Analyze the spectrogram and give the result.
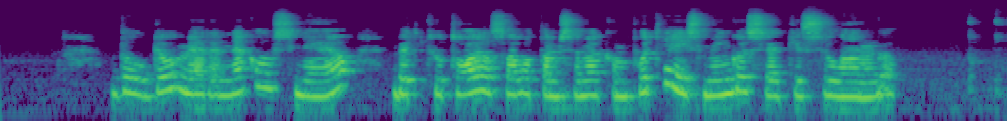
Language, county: Lithuanian, Klaipėda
